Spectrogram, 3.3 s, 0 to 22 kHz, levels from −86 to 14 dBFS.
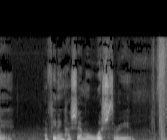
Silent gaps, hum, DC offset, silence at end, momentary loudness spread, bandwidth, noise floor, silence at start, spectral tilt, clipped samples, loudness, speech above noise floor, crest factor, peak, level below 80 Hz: none; none; under 0.1%; 0 s; 19 LU; 16.5 kHz; -51 dBFS; 0 s; -3.5 dB/octave; under 0.1%; -22 LUFS; 27 dB; 20 dB; -4 dBFS; -54 dBFS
